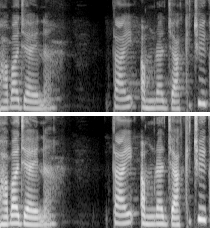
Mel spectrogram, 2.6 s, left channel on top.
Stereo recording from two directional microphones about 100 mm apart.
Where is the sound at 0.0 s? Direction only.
40° right (ahead or behind).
